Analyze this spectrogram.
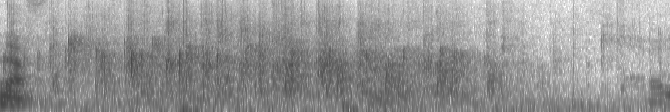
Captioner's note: audience clapping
